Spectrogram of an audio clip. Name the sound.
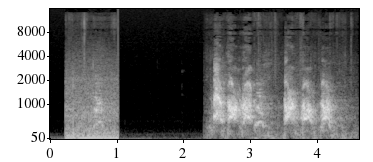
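dogs barking and whimpering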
